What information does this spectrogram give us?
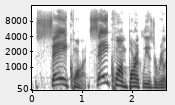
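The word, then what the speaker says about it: Saquon: people on the YouTube says I was saying it wrong I was saying Shaquan is sequan sequan Barkley is the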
